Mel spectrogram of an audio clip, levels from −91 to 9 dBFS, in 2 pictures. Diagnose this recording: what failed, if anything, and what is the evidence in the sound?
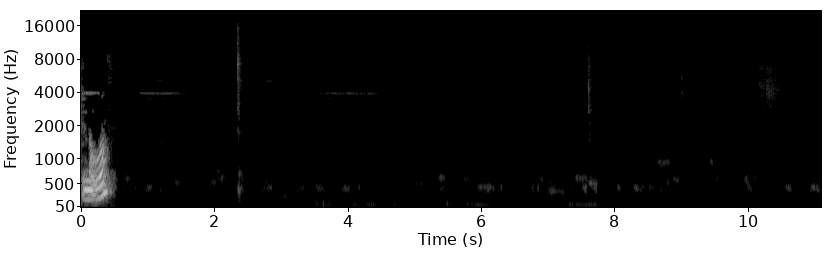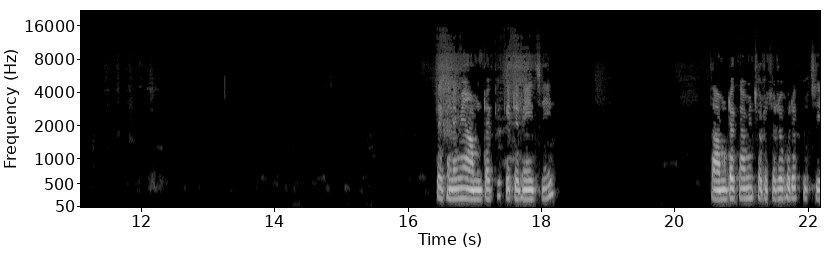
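Nothing failed; no stage shows any audible defect.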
